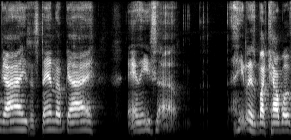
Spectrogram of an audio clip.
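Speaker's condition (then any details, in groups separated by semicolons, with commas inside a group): Cerebral palsy; power wheelchair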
